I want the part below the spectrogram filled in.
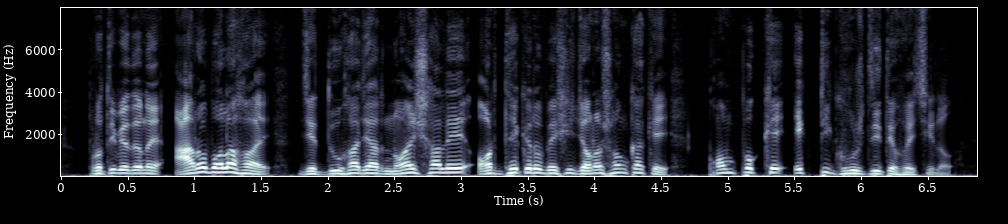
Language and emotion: Bengali, neutral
